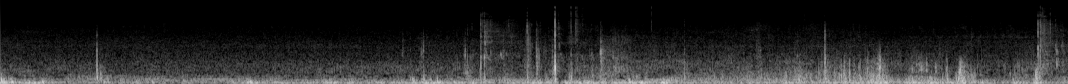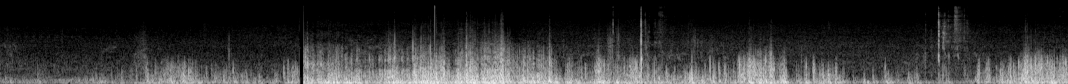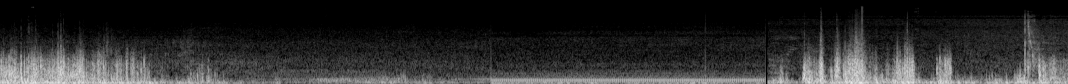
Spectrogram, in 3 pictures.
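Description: Wind buffeting the microphone, swelling loudly twice midway, with a few sharp knocks of a cricket bat hitting the ball. A steady low hum comes in near the end.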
